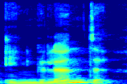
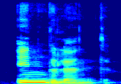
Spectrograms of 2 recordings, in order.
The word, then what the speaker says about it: England: le répéter après moi ingland England donc voyez c'est écrit en mais ça se prononce comme si c'était in England English Scotland Waze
